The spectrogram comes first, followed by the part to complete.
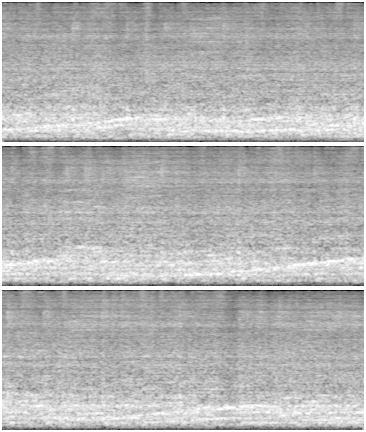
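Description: Live shoegaze band playing a loud, steady wall of distorted, fuzzed guitar noise, with pitches sliding slowly upward in two long sweeps.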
